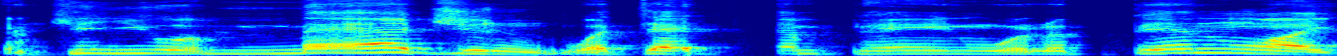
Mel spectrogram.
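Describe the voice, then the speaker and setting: This man has a high pitch, ordinary pitch variation and a moderate pace. The recording is very clean, with a silent background. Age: 60s. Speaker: interview guest. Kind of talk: casual interview chat.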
